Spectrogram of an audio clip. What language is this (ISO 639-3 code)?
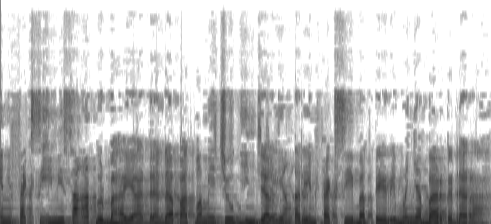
ind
